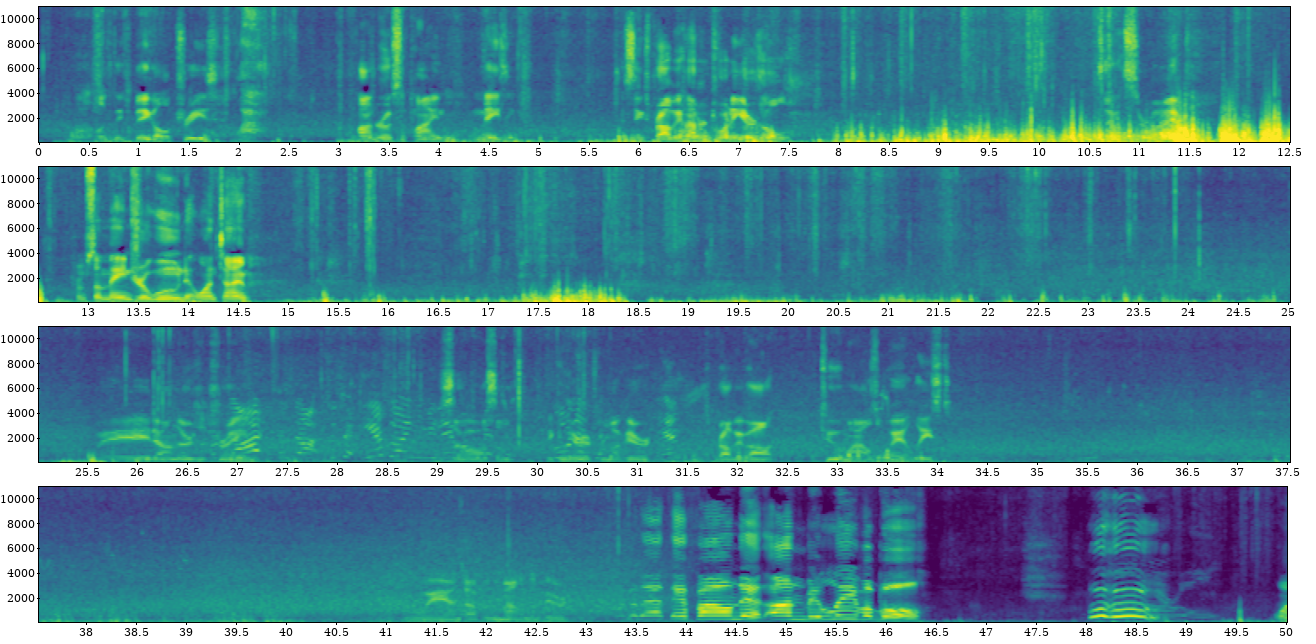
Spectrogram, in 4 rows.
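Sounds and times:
footsteps through dry grass: 0:00.0 - 0:13.9, 0:14.6 - 0:43.9
wind buffeting microphone: 0:00.0 - 0:44.8, 0:45.5 - 0:50.0.

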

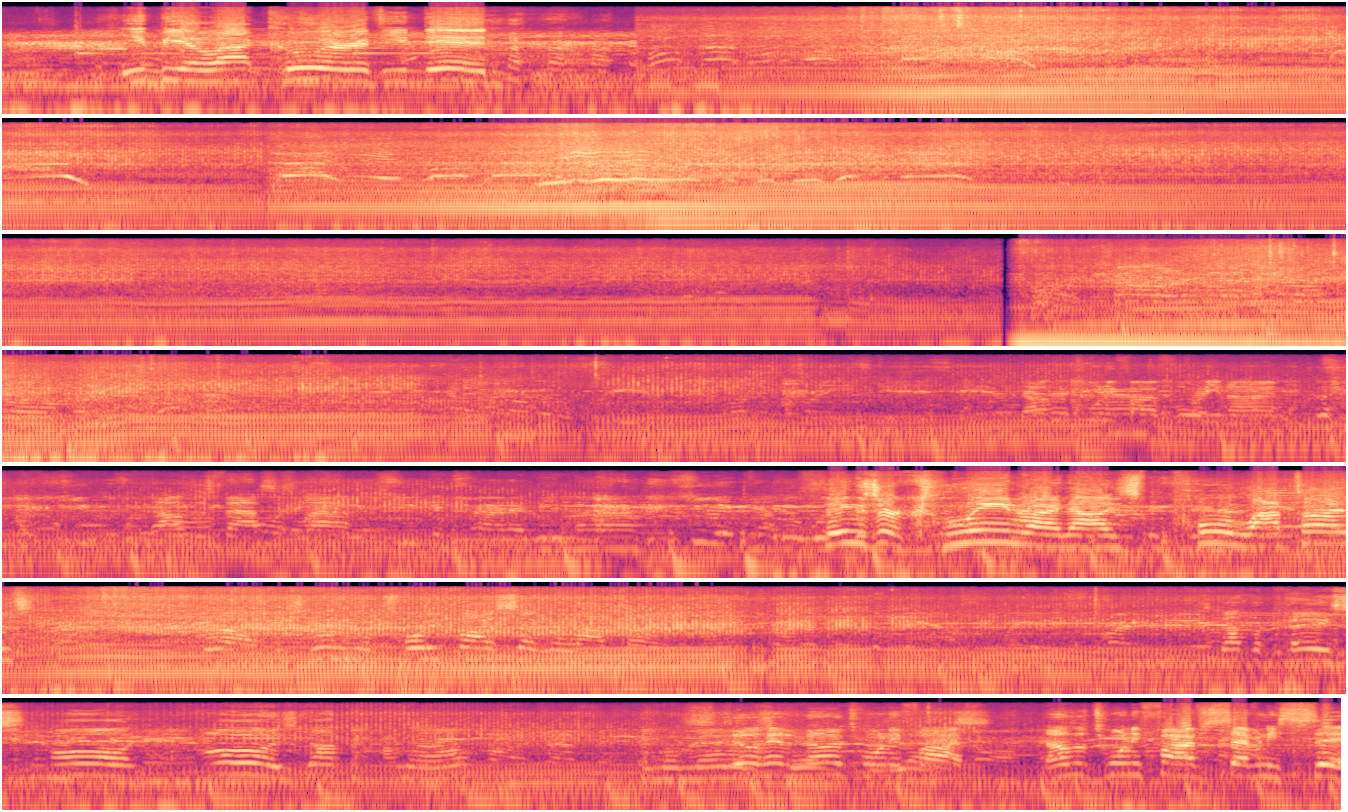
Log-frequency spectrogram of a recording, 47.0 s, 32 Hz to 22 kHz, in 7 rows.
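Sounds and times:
motorbike engine revving: 0:02.4 - 0:47.0.

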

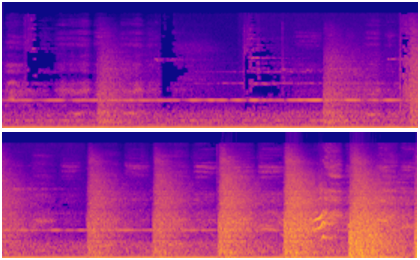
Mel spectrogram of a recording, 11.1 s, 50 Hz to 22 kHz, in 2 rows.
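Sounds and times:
low steady drone: 0:00.0 - 0:11.0
heavy thuds: 0:04.2 - 0:11.0.

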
